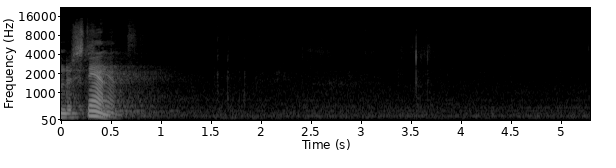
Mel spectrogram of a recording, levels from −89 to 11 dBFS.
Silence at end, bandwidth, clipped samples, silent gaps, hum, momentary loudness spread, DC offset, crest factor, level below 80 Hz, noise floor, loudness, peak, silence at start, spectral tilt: 4.45 s; 15 kHz; under 0.1%; none; none; 27 LU; under 0.1%; 28 dB; under -90 dBFS; -72 dBFS; -39 LUFS; -20 dBFS; 0 s; -4.5 dB/octave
